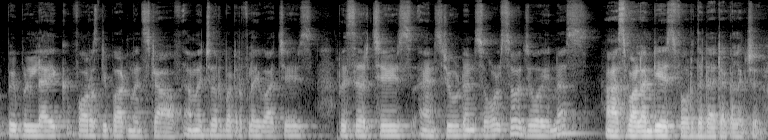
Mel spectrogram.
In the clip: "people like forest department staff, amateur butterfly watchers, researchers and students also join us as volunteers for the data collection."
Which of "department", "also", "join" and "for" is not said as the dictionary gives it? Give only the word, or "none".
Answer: none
